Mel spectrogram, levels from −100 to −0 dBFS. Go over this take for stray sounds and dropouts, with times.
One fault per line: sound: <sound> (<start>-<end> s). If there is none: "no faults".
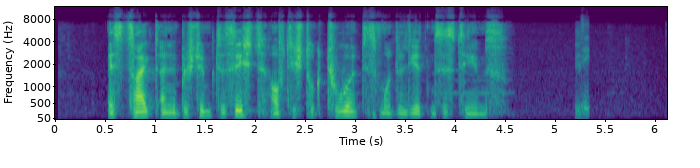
sound: laugh (5.2-5.3 s)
